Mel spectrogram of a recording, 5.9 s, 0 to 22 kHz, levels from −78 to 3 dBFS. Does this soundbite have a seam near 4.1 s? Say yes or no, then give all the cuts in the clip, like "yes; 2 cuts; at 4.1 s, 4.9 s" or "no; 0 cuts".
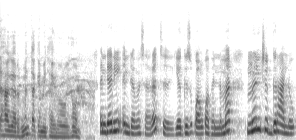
no; 1 cut; at 1.8 s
